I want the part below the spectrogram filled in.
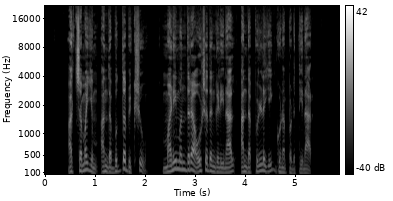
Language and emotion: Tamil, neutral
